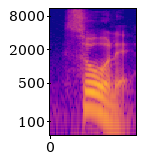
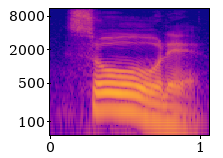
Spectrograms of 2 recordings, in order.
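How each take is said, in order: First: Said in the usual way. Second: Sole slowly, with a long stressed o. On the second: Shown as a demonstration. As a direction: draw out the o of sole for a learner. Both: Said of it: "The accent is on o".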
